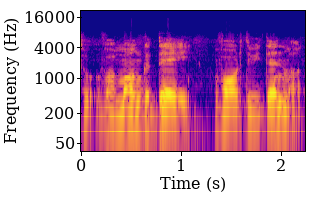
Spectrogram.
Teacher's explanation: In Danish, actually, they dropped this G sound. It's like a day, actually.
